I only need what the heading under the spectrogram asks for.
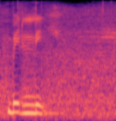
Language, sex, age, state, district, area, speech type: Hindi, female, 18-30, Madhya Pradesh, Harda, rural, read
